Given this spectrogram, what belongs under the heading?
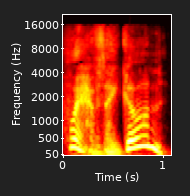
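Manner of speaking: high, startled question; amazed they vanished; bewildered. Acted. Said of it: "said Banquo to Macbeth".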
